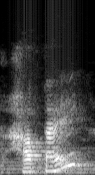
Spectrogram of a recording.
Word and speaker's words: rapé: The first medicine I would love to talk to you about is the medicine of hape or rapé. It is spelled R-A-P and a E with a thingy on top.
